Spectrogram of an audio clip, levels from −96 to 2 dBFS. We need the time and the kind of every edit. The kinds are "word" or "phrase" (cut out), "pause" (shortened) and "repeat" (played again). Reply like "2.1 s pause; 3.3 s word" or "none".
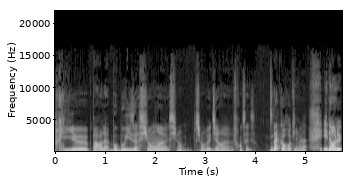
none

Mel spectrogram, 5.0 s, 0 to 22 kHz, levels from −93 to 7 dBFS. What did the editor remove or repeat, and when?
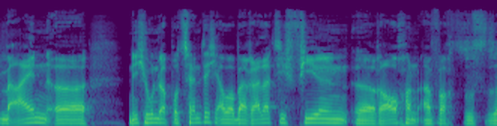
none

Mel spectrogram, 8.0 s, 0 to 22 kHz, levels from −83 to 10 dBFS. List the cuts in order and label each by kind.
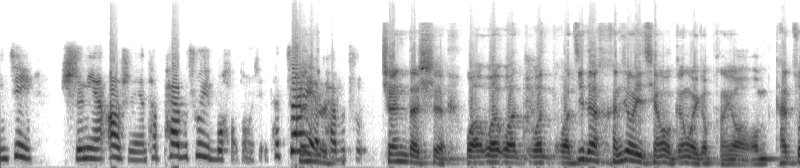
3.7 s pause

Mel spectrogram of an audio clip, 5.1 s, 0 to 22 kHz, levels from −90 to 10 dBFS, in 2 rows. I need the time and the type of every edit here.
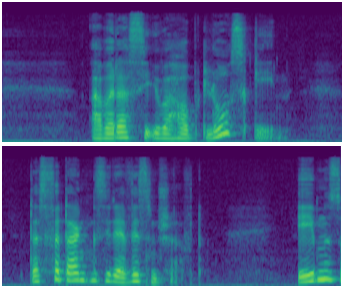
none

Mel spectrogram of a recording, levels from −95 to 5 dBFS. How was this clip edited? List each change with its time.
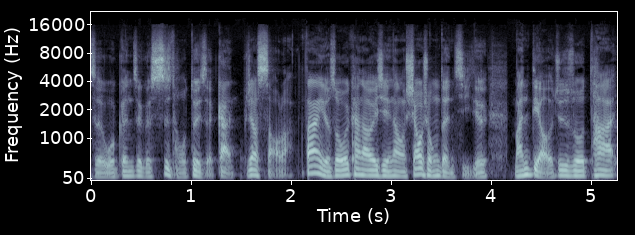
1.5 s word; 4.2 s pause

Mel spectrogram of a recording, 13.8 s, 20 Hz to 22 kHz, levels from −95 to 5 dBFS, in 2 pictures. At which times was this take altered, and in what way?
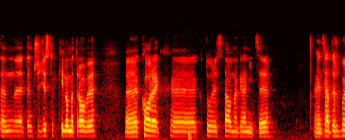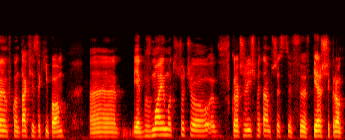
none

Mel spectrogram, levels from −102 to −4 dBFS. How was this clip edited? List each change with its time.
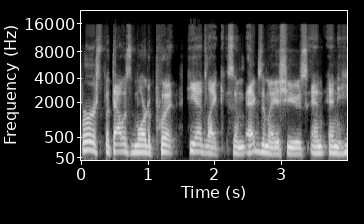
1.5 s pause

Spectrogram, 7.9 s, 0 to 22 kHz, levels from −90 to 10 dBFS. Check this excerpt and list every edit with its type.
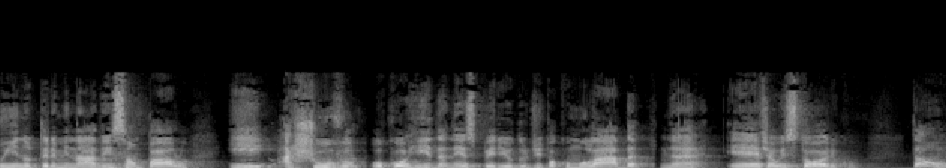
3.0 s pause; 4.5 s word; 5.4 s pause; 6.3 s word

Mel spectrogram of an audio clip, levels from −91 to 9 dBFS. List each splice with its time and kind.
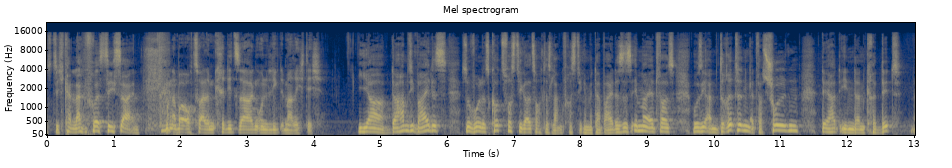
1.8 s word; 3.5 s word; 10.5 s word

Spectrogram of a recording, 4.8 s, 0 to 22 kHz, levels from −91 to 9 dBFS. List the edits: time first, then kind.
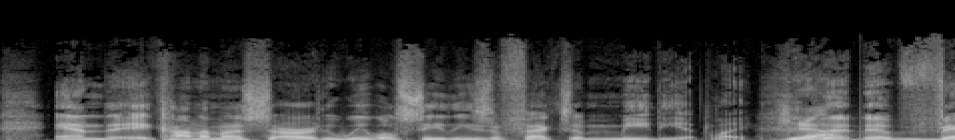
1.6 s word

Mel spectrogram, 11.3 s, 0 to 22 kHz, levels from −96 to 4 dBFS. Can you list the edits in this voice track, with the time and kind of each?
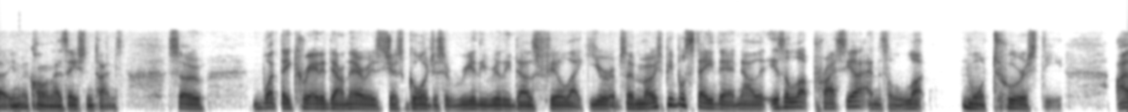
none

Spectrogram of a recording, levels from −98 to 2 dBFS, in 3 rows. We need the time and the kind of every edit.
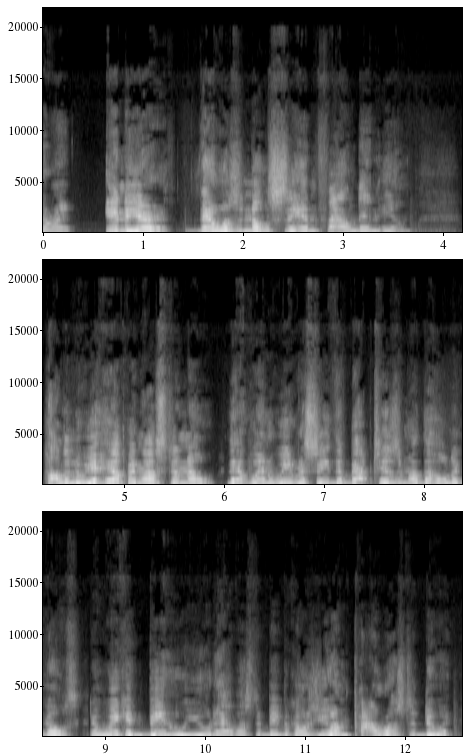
1.3 s pause; 6.0 s pause; 8.8 s pause

